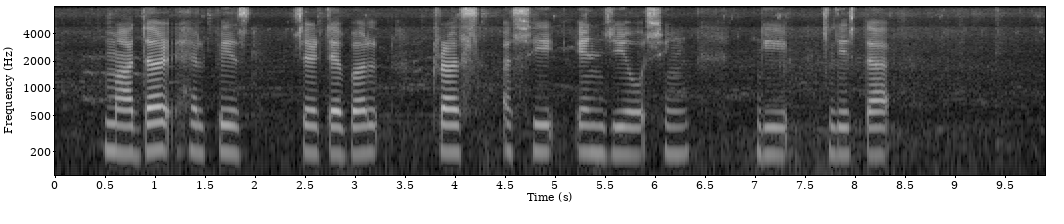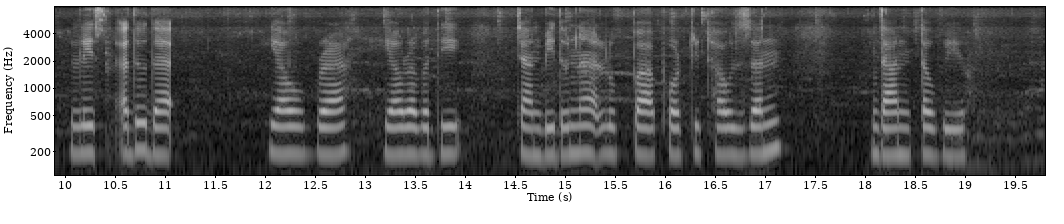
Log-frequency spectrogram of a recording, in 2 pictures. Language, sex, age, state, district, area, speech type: Manipuri, female, 45-60, Manipur, Churachandpur, urban, read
